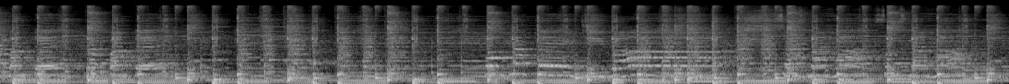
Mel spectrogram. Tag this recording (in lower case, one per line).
singing
music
